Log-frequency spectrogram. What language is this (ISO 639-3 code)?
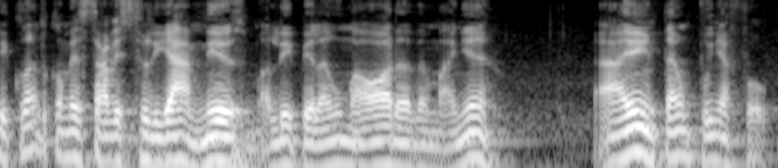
por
